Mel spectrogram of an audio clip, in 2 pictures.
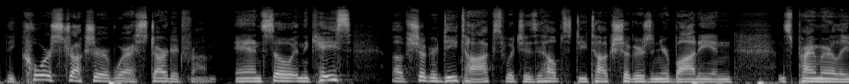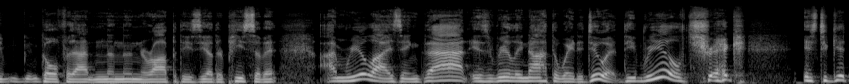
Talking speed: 200 wpm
